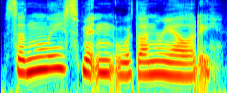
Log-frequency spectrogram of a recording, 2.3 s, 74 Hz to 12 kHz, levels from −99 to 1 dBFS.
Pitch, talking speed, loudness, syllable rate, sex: 230 Hz, 105 wpm, -15 LUFS, 4.6 syllables/s, female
